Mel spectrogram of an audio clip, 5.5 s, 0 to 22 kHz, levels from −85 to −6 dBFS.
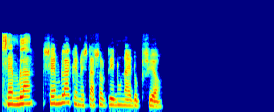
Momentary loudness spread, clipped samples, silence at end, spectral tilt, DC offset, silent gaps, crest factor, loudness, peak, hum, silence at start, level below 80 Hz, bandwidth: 7 LU; under 0.1%; 2.3 s; -2.5 dB/octave; under 0.1%; 0.79-0.84 s; 22 dB; -20 LUFS; -2 dBFS; none; 0.05 s; -64 dBFS; 7.8 kHz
